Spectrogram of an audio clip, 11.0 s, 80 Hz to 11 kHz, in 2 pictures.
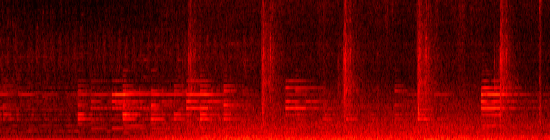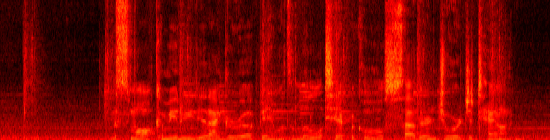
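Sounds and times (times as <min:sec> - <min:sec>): soft plucked music: 0:00.0 - 0:05.9
low vehicle rumble: 0:00.0 - 0:11.0
sharp clicks: 0:02.6 - 0:10.3.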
